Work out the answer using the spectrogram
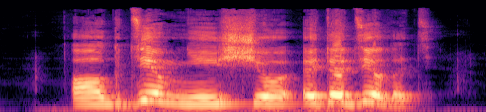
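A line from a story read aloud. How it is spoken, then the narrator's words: Snapping retort. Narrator (Russian): огрызнулся Седрик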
